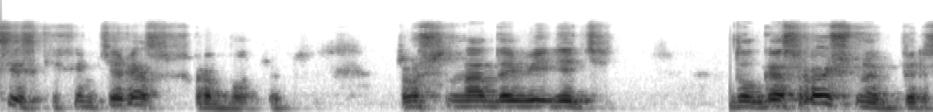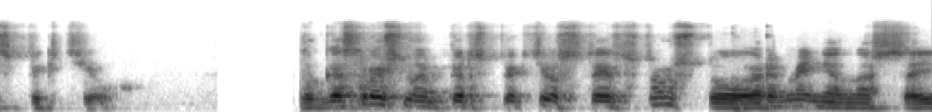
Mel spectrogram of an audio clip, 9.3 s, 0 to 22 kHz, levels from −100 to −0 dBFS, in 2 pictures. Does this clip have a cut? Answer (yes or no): no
